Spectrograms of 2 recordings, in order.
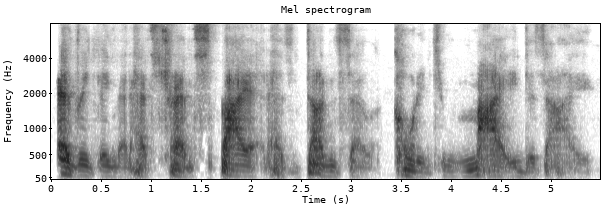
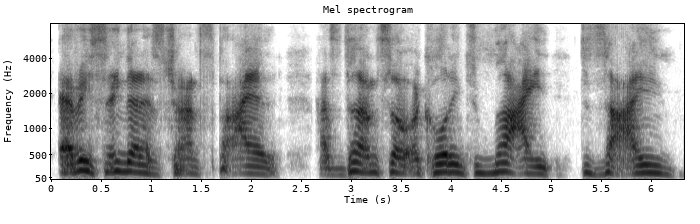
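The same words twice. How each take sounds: First: It is said in a raspy, sinister old voice. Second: It is said in a heavy Austrian-style accent.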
